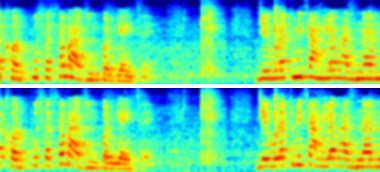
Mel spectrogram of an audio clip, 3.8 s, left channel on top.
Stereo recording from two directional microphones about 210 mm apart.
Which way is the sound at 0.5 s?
55° right (ahead or behind).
